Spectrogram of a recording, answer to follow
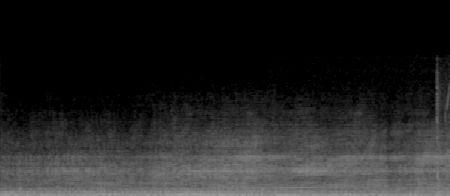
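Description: Faint, steady buzz of small motorcycle engines running out on the track, swelling a little in the middle.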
